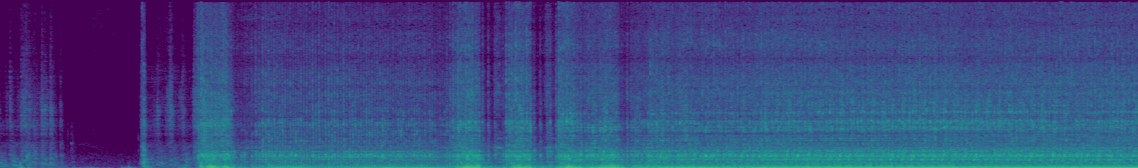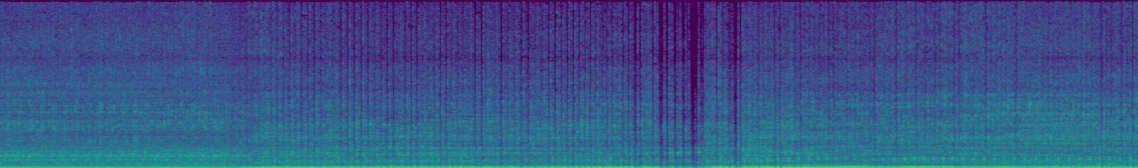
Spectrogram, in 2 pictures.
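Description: XR Ford Falcon ute's long-dormant engine cranking and catching, stumbling unevenly for a few seconds, then settling into a steady run. About two-thirds of the way through it gets louder and deeper, with a brief dip shortly after.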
